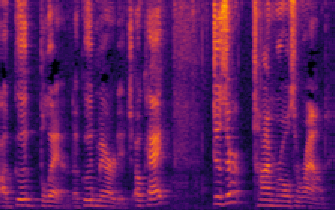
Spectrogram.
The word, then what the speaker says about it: Meritage: look for the word Meritage rhymes with Heritage that is a blend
